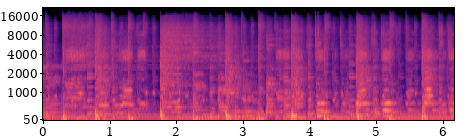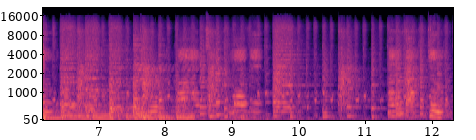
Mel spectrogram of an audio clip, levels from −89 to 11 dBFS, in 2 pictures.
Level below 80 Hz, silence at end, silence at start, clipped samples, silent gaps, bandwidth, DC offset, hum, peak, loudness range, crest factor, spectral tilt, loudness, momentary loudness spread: -34 dBFS; 0 s; 0 s; under 0.1%; none; 18.5 kHz; under 0.1%; none; -2 dBFS; 5 LU; 20 dB; -4 dB/octave; -21 LUFS; 8 LU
